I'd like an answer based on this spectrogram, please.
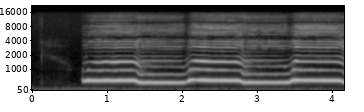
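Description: A woman's voice imitating a two-tone ambulance siren, 'wee-woo', switching evenly between a higher and a lower pitch about every 0.7 seconds. It starts about 0.7 seconds in, after a short silence.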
